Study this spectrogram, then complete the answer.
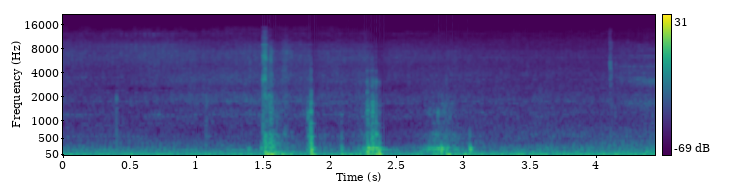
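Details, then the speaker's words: Volvo red block engine just after start-up, hood open: a low, even idle that hunts slightly, with faint injector ticking and no valve clatter or piston slap. The engine is running normally. "But if you listen to that, guys, I know the GoPro doesn't do it a lot of justice, but there's no valve noise and there's no piston slap. All you can hear is the injectors firing."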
